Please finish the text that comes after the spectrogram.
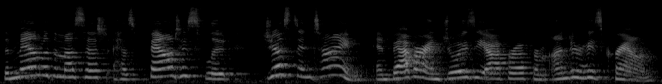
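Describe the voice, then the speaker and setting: A woman in her thirties reading a picture book aloud to young children, with expressive exclamations, in a small studio. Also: high-pitched, normal speed, echoey room. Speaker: storytime reader. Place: small indoor studio with a rainbow mural.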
